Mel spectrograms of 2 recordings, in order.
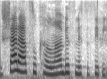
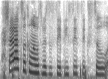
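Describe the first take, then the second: First: Proud shout-out. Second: Louder, higher hometown shout-out; proud shout-out. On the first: Repping her hometown. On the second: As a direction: hype up the hometown. Repping her hometown again. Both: Real, not acted.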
